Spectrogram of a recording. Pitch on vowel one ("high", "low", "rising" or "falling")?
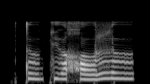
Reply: low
